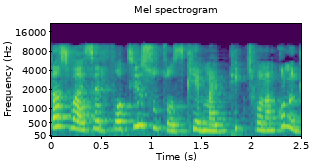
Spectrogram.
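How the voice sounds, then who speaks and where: With a Nigerian accent, the speaker has lively intonation and an animated tone, heard through audible room echo and noticeable background noise. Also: woman. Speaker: relationship coach. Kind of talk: casual chat. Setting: video call.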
